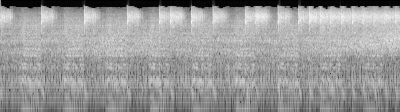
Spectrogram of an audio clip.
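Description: Hard trance music: a pulsing bassline under off-beat hi-hats. The hi-hats quicken in the second half into a continuous roll, building up to the next section.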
